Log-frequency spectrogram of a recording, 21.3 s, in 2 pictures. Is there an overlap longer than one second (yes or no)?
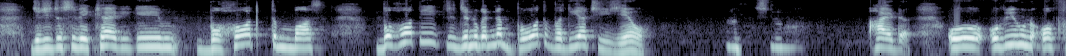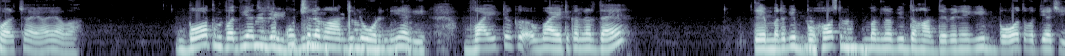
yes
